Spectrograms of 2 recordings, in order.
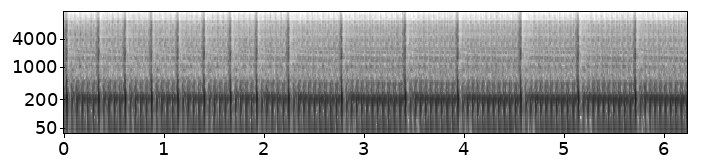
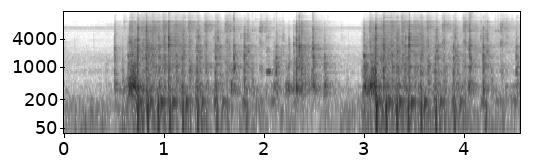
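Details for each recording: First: Maytag 92 hit-and-miss engine after off-camera adjustment, later found to have been getting too much fuel: sharp firing pops about twice a second over a steady coasting chug. Yesterday's squeak has quieted a lot. Normal running. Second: Maytag 92 hit-and-miss engine: two short firing bursts, each dying after about two seconds. Fuel is reaching it and vacuum is not thought to be an issue; the owner suspects weak spark because the ignition points are visibly off center.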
